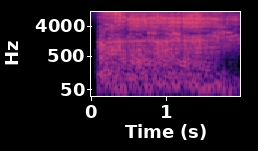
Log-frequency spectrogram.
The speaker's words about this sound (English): The Sphinx opened his mouth and startled her with a roar that silenced all noise in the prisoner's courtyard behind her.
